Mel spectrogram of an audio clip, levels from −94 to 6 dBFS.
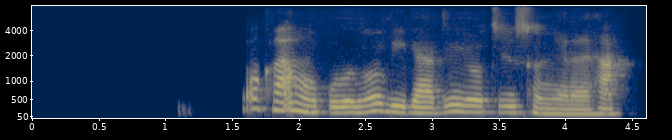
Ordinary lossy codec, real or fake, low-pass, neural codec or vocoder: none; fake; none; codec, 16 kHz, 2 kbps, X-Codec, HuBERT features, trained on general audio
